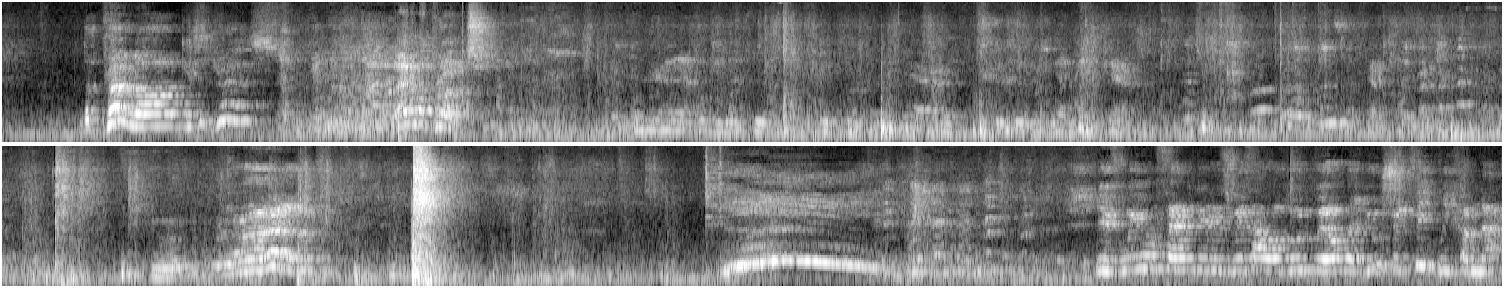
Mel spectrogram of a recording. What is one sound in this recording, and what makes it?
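A man sings on a stage.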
